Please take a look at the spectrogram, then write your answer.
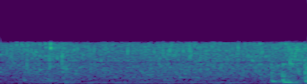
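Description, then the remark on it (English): Steady wash of river water with soft canoe paddle strokes dipping and pulling, a louder splashing stroke near the end, continuous. “Bobby smirks, then resumes paddling.”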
